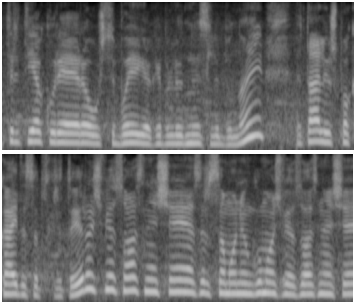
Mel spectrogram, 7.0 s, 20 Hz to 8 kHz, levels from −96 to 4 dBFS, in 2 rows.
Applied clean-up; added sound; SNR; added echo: none; none; none; none.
